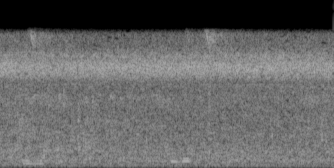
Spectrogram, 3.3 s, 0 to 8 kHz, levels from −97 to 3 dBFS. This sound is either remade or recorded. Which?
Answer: recorded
